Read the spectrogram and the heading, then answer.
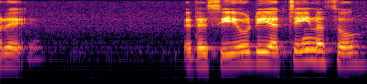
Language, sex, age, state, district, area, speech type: Sindhi, male, 18-30, Maharashtra, Thane, rural, spontaneous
